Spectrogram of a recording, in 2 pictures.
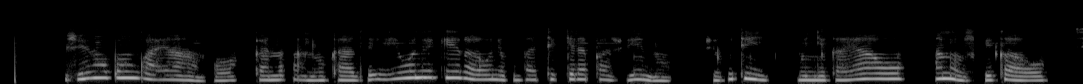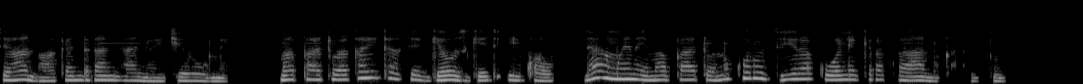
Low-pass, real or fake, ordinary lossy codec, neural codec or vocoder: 5.4 kHz; real; Opus, 24 kbps; none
